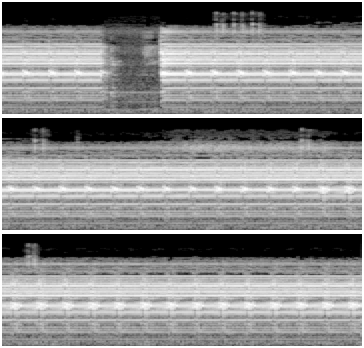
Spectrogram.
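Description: Loud continuous buzzing tone with a rapid repeating pulse and a brief drop-out, typical MRI scanner noise during an imaging sequence.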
